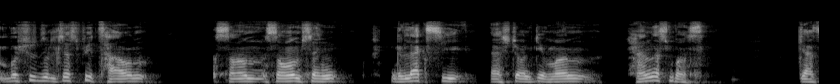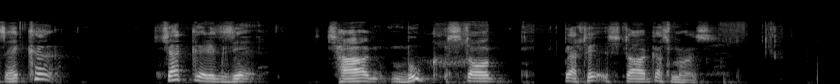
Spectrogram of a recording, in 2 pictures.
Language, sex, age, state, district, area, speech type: Kashmiri, male, 45-60, Jammu and Kashmir, Pulwama, rural, read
